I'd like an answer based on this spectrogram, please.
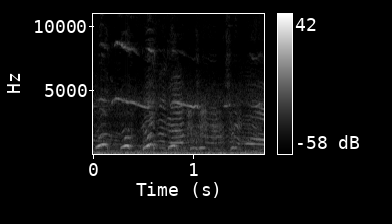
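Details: Chihuahua herding sheep: four short, high, tonal yips in quick succession, about four a second, followed by fainter yelps, over a low steady rumble.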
